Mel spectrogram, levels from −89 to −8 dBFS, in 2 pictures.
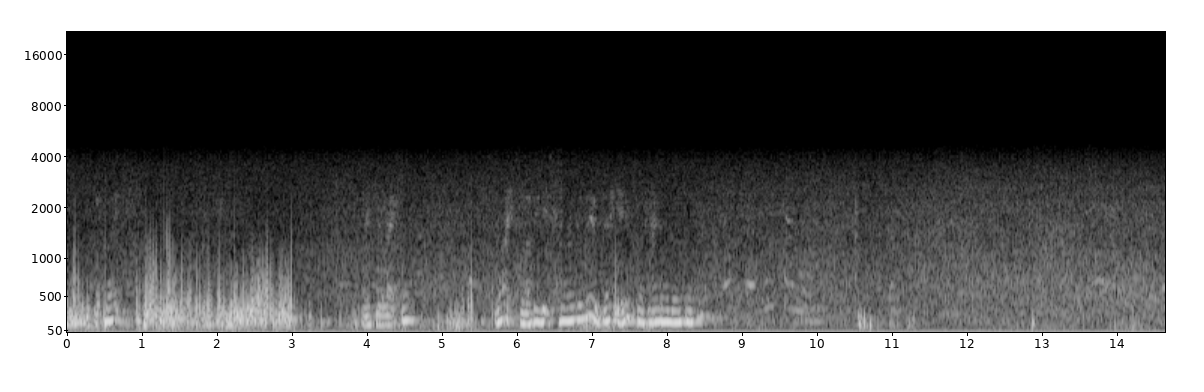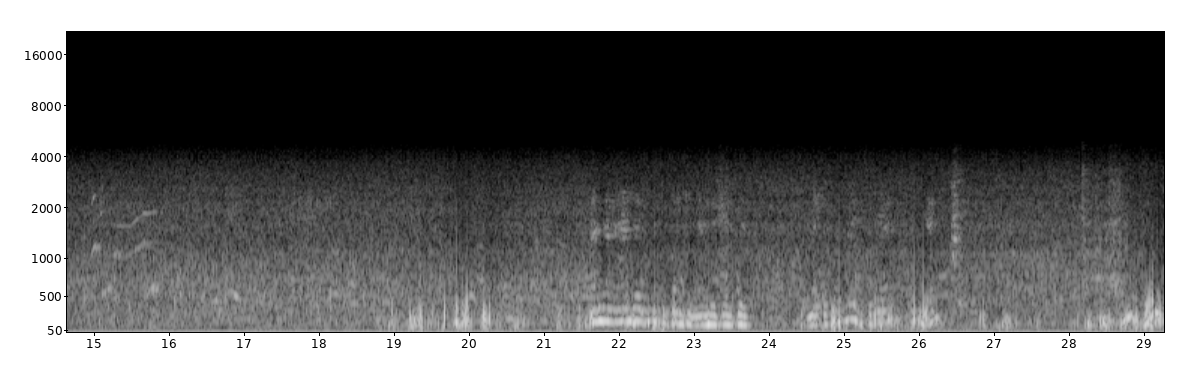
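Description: No technical faults can be heard anywhere in this audio. Nothing in the signal calls for a time, a value or a cause.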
